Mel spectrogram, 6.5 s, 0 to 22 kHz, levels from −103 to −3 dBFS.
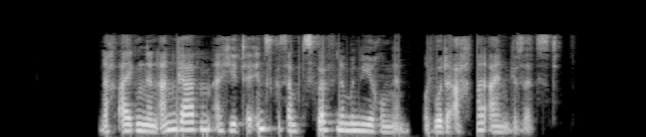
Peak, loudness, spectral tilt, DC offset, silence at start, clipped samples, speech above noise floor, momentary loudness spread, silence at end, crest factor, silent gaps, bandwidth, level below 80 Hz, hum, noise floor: -2 dBFS; -21 LUFS; -4.5 dB/octave; under 0.1%; 1 s; under 0.1%; over 69 dB; 11 LU; 0.9 s; 20 dB; 4.19-4.23 s; 8 kHz; -52 dBFS; none; under -90 dBFS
